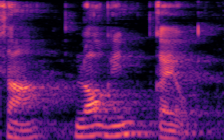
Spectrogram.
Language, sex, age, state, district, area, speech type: Sindhi, male, 45-60, Maharashtra, Thane, urban, read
